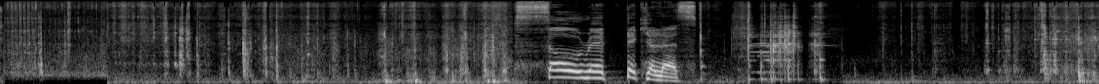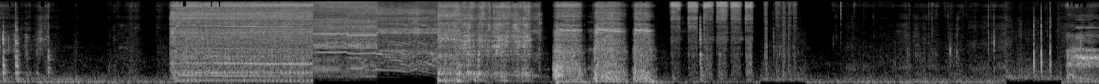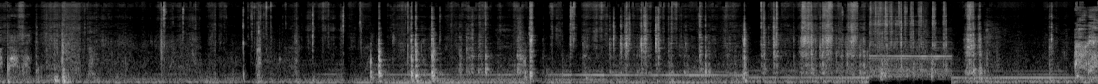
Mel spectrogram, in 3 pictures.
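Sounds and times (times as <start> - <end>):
power drill whining: 12.7 - 15.6
clicking and scraping of hand work: 22.2 - 31.9.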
